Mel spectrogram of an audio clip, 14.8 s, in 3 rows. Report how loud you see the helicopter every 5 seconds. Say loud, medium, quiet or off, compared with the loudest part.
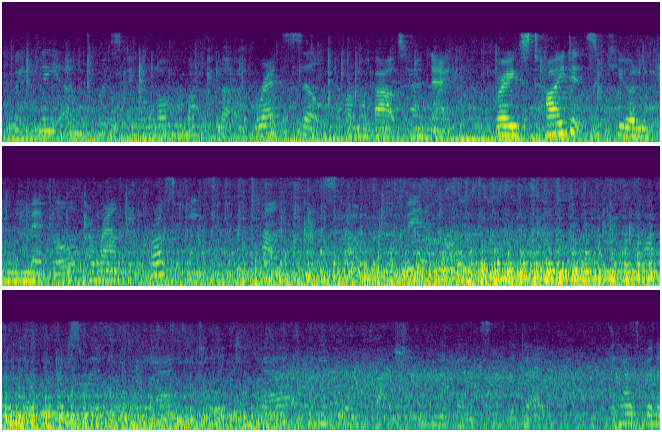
quiet, loud, medium.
